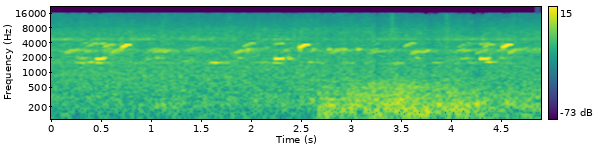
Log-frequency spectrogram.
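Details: Puerto Rican coqui calling through rainfall, its quick two-note "co-qui" with a rising second note sounding several times while a low thunder rumble swells midway under steady rain and a chorus of chirps.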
